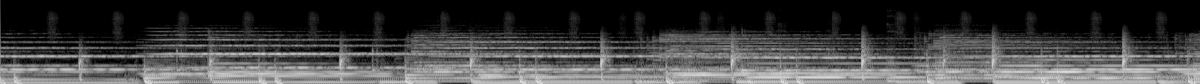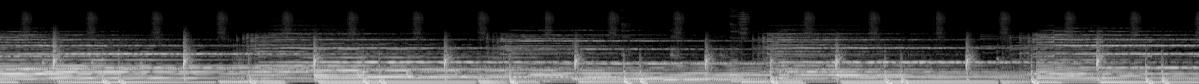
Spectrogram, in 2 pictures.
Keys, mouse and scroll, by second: 10.6 ctrl+click, 11.1 ctrl+click, 11.8 ctrl+click, 13.0 ctrl+click, 13.5 ctrl+click, 14.4 click, 15.6 ctrl+click, 16.4 ctrl+click, 17.5 ctrl+click, 18.1 ctrl+click, 18.8 click, 21.4 ctrl+click, 22.6 ctrl+click.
